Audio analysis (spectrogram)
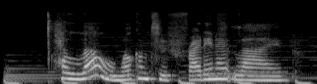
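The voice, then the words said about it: Radio announcer voice. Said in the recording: “That was my radio station voice.”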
